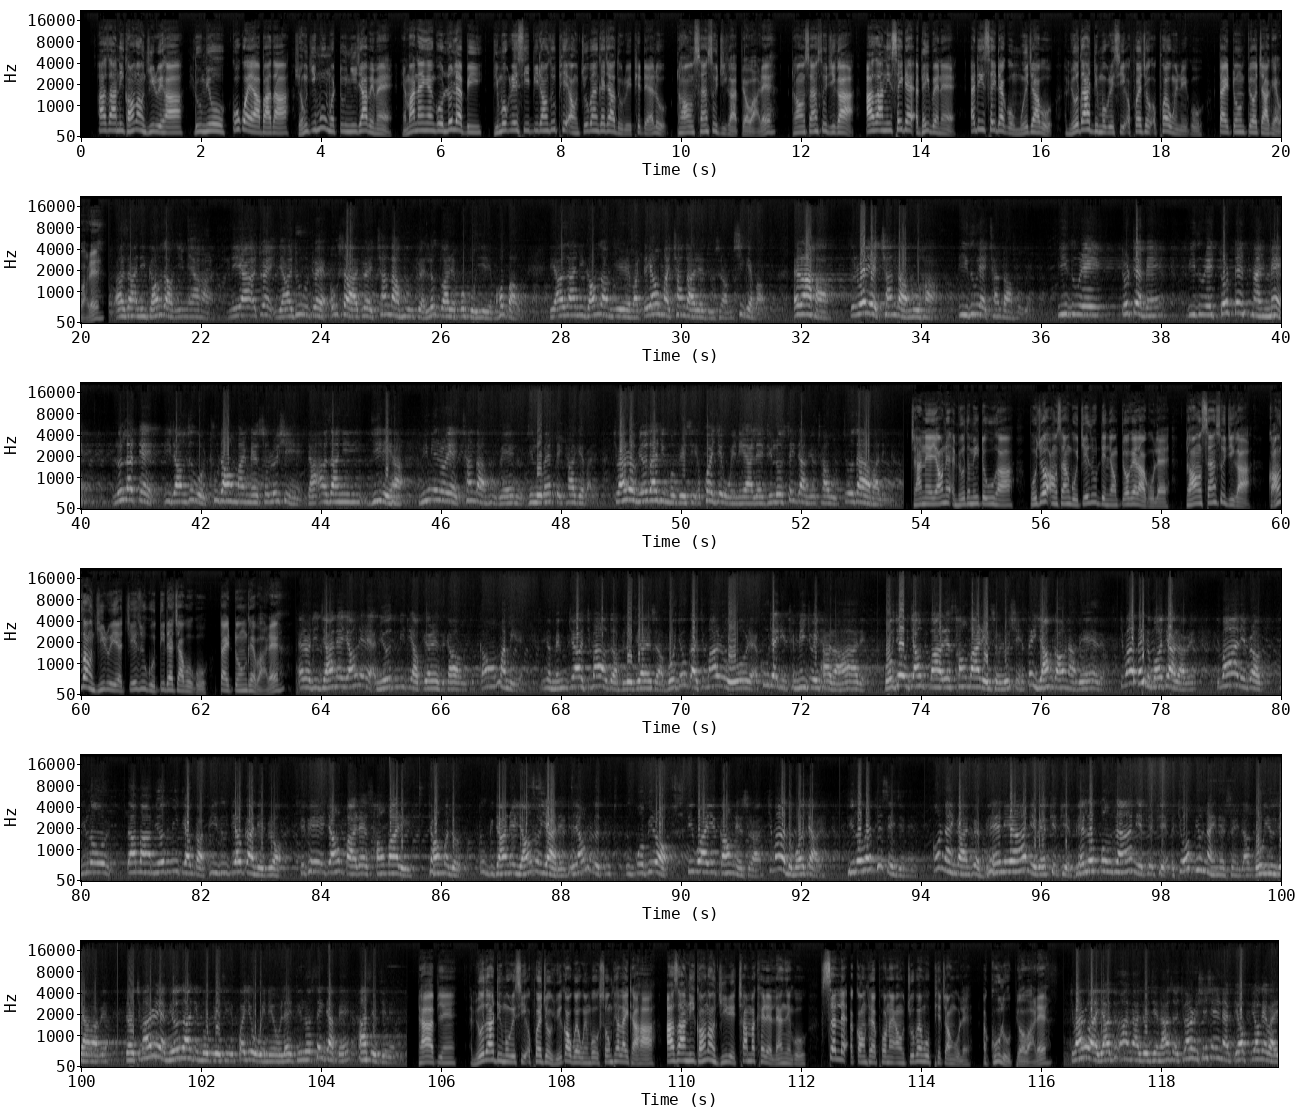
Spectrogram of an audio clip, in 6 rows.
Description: ဒီကနေ့ ကျရောက်တဲ့ ၆၈ နှစ်မြောက် အာဇာနည်နေ့ အခမ်းအနားကို ရန်ကုန်မြို့ အမျိုးသားဒီမိုကရေစီအဖွဲ့ချုပ်ရုံးမှာ ကျင်းပခဲ့ပါတယ်။ အမျိုးသားဒီမိုကရေစီ အဖွဲ့ချုပ် ဥက္ကဌ ဒေါ်အောင်ဆန်းစုကြည်က အာဇာနည်စိတ်ဓာတ်နဲ့ အမျိုးသားဒီမိုကရေစီအဖွဲ့ချုပ်ရဲ့ ရပ်တည်ချက်အကြောင်းတွေကို ထည့်သွင်းပြောကြားခဲ့ပါတယ်။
